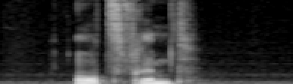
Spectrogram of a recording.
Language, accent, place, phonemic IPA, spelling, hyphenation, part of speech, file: German, Germany, Berlin, /ˈɔʁt͡sˌfʁɛmt/, ortsfremd, orts‧fremd, adjective, De-ortsfremd.ogg
- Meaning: nonlocal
